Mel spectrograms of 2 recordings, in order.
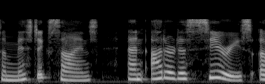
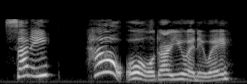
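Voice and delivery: louder crone voice; old crone voice; 2 semitones higher, 5 dB louder than usual. Acted. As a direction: needle him like an old crone. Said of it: "the repulsive crone turned to him and said".

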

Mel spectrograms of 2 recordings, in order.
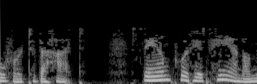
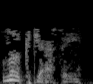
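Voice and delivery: soft, hushed call; whisper; 4 semitones higher, 7 dB quieter than usual. Acted. Henry drawing Jessie aside in secret, hushed voice. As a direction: drop the voice so only Jessie hears. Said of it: "whispered Henry".

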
